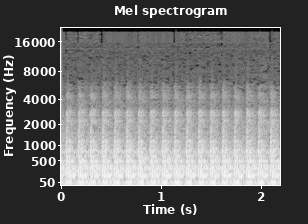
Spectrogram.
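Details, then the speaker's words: Empty front-load washer at high spin thumping and banging from the rear in a steady pulse of about five beats a second, sometimes fading at certain RPM. The cause is a bad rear drum bearing. "But that's how you know you have a bad rear bearing. At certain RPM, sometimes that noise will go away."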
